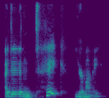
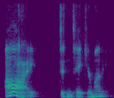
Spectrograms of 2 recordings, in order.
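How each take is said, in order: First: The stress is on the word take. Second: The stress is on the word I.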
